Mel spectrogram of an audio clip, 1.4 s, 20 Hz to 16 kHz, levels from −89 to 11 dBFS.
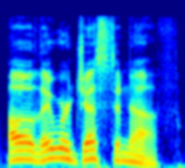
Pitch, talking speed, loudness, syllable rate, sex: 135 Hz, 215 wpm, -16 LUFS, 5.7 syllables/s, male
